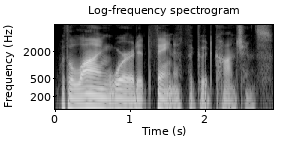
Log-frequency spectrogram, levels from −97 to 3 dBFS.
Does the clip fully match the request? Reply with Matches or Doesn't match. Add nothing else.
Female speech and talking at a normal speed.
Doesn't match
